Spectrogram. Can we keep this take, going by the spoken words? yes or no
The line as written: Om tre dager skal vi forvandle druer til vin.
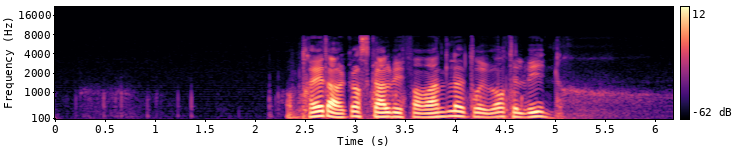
yes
